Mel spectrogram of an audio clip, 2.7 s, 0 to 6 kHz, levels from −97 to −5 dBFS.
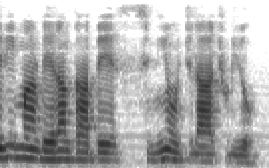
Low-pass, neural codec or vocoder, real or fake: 5.4 kHz; none; real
